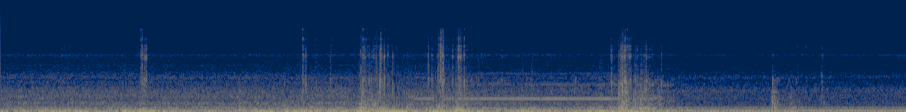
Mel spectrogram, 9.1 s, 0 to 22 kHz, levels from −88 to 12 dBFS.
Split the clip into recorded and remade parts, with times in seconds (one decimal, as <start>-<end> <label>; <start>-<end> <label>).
0.0-9.1 recorded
